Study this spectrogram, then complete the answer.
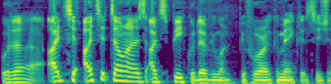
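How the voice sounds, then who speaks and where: In a Limerick accent, a man talks at a very fast pace on a very clean recording with a silent background. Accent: Irish (Limerick). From Ireland, County Limerick. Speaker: election candidate. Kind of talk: radio election debate.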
